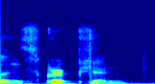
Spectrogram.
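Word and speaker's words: Inscryption: It's called Inscription. – Inscription. Okay, got it. – Yeah, it's spelt weird though. It's INSCYPTION. Yeah, it's like crypt, you know, like crypt.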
